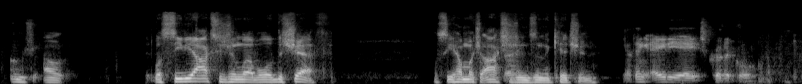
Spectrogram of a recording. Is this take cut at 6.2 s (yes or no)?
yes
